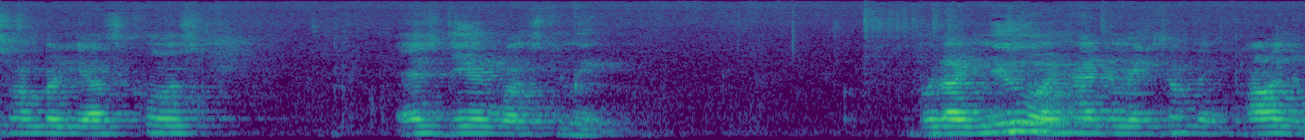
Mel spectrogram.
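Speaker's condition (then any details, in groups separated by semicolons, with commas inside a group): Cerebral palsy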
